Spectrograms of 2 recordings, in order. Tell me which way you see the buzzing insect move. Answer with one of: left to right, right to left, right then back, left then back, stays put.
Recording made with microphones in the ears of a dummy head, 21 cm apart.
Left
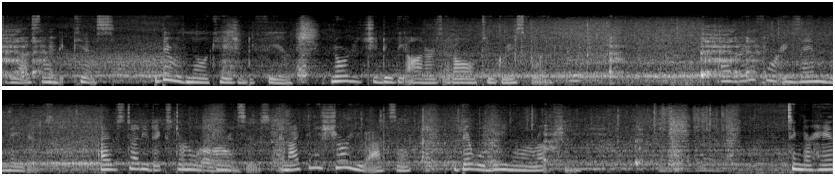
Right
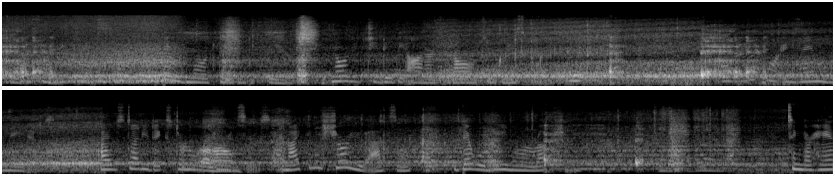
right to left.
